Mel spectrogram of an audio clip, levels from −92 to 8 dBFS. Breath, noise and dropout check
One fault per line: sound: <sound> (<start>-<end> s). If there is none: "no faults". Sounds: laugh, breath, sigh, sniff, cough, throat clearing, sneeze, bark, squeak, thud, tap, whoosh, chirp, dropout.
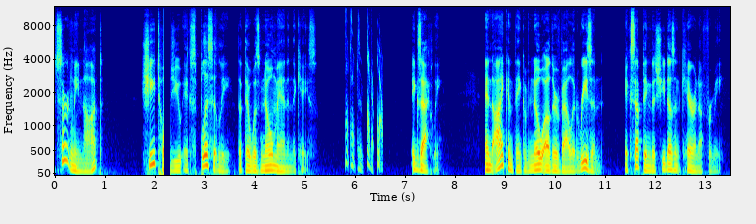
sound: dropout (2.2-2.3 s)
sound: chirp (5.8-6.6 s)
